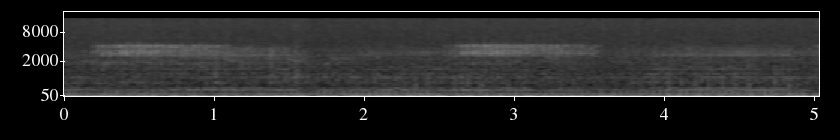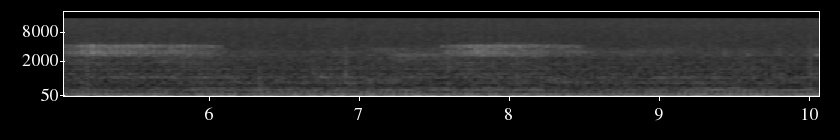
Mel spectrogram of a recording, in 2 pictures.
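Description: Mother tabby cat purring with a steady low rumble while nursing her newborn kittens. About every two and a half seconds comes a loud, raspy snoring breath, four times in all.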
